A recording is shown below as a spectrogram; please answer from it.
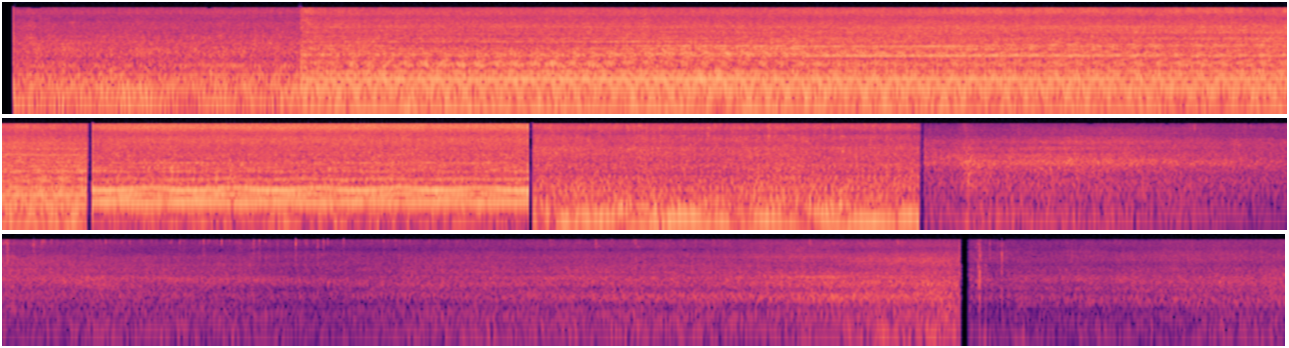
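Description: A boat's motor running at a steady speed, its hum holding one pitch within each clip and shifting at the edits. About fourteen seconds in it gives way to a much softer, steady rushing noise.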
